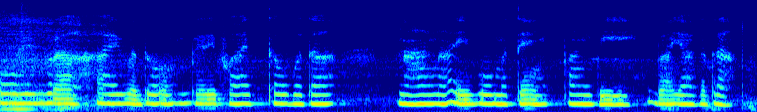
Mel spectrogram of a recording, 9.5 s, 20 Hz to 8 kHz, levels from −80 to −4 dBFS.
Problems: background sounds at intervals, background conversations at intervals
